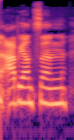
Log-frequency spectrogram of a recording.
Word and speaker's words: Asbjørnsen: Descent, and the stories are from Peter Christen, Asbjørnsen, and Jørgen Moe. Yeah. I also looked up how to pronounce those. Right? I was like Asbjørnsen.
